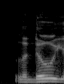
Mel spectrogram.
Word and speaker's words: Ladue: So I was at Ladue, and our conference, I think, was Eureka, Ladue, Eureka, UCity, Clayton. – You said it right. All of them.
